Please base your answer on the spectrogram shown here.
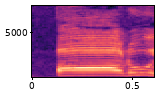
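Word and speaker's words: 八: 그러나 광둥에서는 병음 F가 B로 발음되어 빠로 읽힙니다.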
